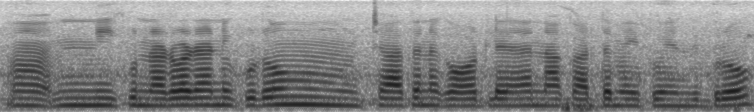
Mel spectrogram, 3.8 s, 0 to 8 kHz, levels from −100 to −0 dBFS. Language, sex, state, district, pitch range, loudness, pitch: Telugu, female, Telangana, Nalgonda, 180-195 Hz, -19 LUFS, 185 Hz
